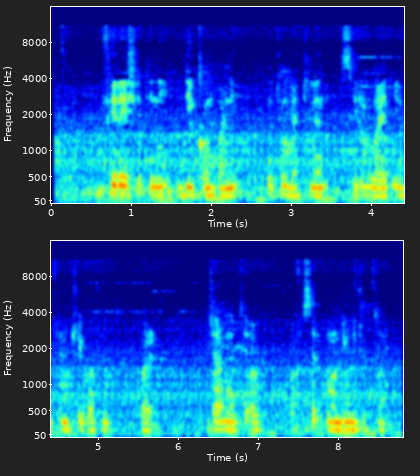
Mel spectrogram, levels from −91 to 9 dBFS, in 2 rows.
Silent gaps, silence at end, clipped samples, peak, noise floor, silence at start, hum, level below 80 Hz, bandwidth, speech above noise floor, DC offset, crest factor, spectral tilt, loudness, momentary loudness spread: none; 0 s; under 0.1%; -6 dBFS; -47 dBFS; 0.05 s; none; -48 dBFS; 11.5 kHz; 23 dB; under 0.1%; 20 dB; -7.5 dB/octave; -26 LUFS; 18 LU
